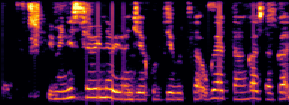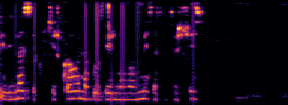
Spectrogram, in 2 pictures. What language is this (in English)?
Kinyarwanda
